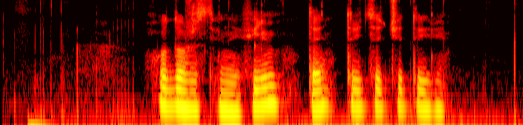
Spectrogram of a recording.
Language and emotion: Russian, neutral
